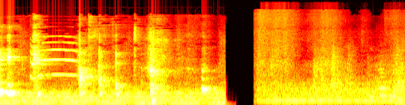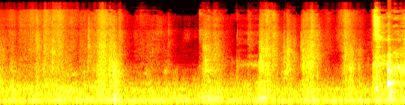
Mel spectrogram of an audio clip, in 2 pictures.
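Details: Domestic cat giving a quick run of short, rising-falling meows in the first two seconds, then a cut to a steady low hum with scattered faint knocks and rustles indoors.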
